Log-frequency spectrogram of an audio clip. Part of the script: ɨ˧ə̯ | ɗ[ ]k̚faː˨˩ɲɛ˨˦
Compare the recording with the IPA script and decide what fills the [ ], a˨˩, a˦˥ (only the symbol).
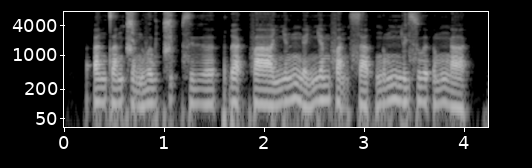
a˨˩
